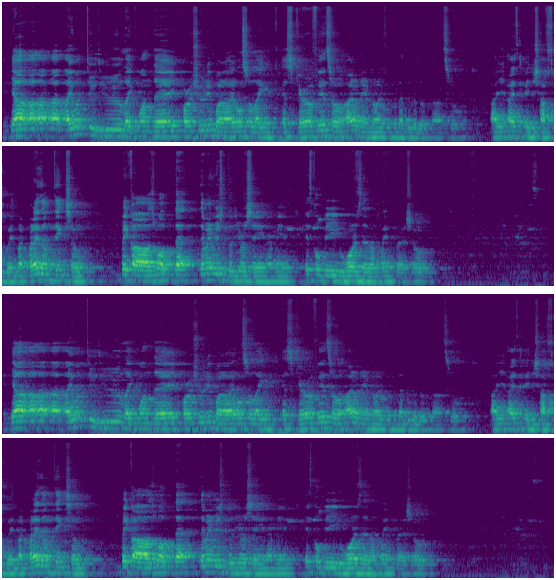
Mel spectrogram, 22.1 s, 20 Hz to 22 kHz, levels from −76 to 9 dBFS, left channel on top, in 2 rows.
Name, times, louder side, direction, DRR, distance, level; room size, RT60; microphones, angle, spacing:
voice 1, 0.2-9.2 9.8-12.6 13.3-14.7 15.0-19.5, left 1 dB, 35° left, 3 dB, 2.1 m, -21 dB
25.5 x 18.0 x 9.2 m, 1.3 s
head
